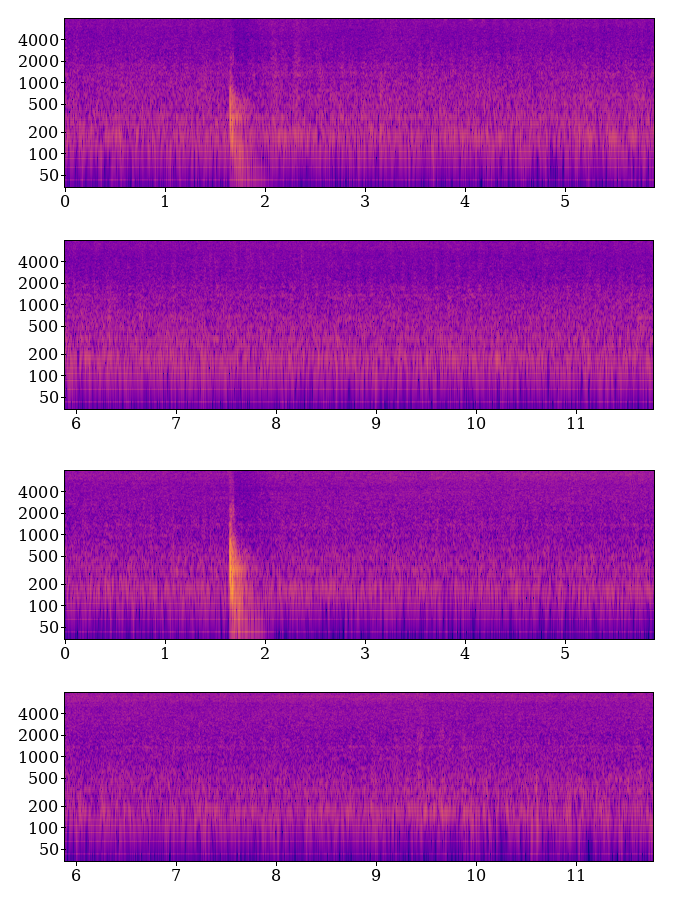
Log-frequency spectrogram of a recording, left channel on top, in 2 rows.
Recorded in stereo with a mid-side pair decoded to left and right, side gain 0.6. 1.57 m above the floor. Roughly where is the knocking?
Ahead right.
